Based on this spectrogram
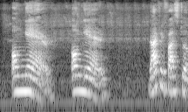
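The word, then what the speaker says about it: onger: do we refer to monkey in the luau anger angel angel again many people like using this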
